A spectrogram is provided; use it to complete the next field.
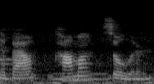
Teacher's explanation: A schwa, in many unstressed syllables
